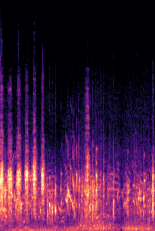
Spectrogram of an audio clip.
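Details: Pet budgerigars chirping while eating food; quick high chirps repeated about three times a second, with a busy warbling chatter behind them.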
